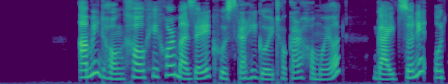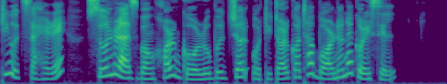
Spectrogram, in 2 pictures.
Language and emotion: Assamese, happy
